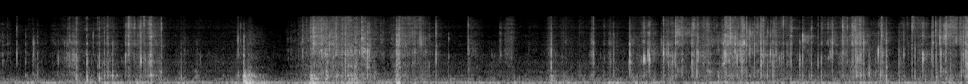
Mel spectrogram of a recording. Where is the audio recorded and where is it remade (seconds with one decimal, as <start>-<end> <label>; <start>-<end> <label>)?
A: 0.0-1.0 recorded; 1.0-2.5 remade; 2.5-3.1 recorded; 3.1-3.5 remade; 3.5-4.0 recorded; 4.0-9.7 remade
